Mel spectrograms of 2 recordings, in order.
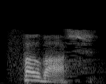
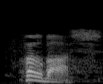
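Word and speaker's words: Phobos (φόβος): I'm going to pronounce it only because you're going to hear the English word in it. Phobos. Phobia. Phobos.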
